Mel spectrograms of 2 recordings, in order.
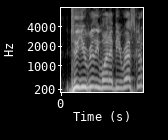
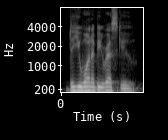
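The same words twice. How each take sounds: First: Higher, louder, faster repeat; pressing the question. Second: Said in the usual way. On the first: Shown as a demonstration. Preacher pressing the congregation again, higher and faster. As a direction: push the question harder.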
